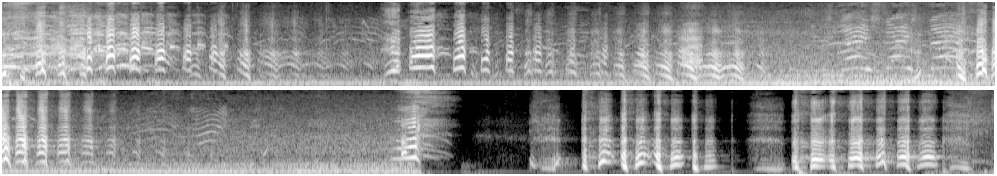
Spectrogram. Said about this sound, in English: Yes, the Yes Network pipes in Levittown Little League crowd.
